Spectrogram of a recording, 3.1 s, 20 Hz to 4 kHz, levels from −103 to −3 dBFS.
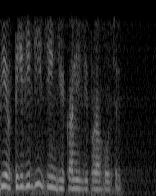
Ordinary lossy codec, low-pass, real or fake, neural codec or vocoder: MP3, 32 kbps; 3.6 kHz; fake; codec, 16 kHz, 0.8 kbps, ZipCodec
